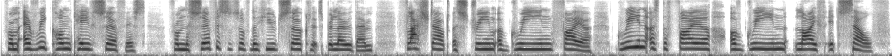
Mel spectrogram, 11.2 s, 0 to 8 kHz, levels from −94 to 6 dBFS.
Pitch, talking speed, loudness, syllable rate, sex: 255 Hz, 145 wpm, -20 LUFS, 4.1 syllables/s, female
